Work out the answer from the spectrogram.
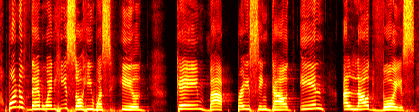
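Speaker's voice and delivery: slow, spaced-out Bible reading; scripture reading. Acted. Preacher reading verse fourteen to the church, slow declamation. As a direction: read the verse out slowly, word by word.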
